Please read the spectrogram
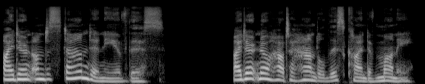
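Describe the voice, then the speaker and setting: A woman's voice: mid-range voice, very animated, brisk, no room sound, studio quality, voice pushed up. A woman playing a shaken, bewildered divorcée of thirty-five, questioning emotionally in an audio story. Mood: overwhelmed.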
